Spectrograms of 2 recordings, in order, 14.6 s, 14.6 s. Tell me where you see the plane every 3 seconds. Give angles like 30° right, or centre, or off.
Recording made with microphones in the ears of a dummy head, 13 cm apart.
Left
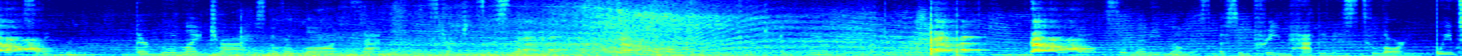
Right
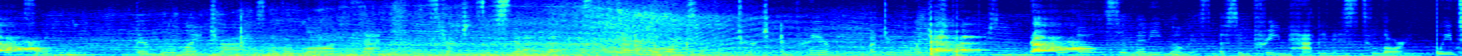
50° right, 10° right, 30° left, 50° left, 60° left.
